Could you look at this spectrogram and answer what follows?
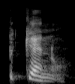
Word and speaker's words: pequeno: In some words, the E is pronounced like a very short E. So, pequeno.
